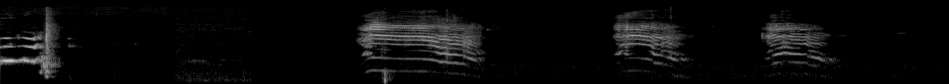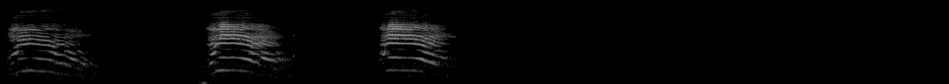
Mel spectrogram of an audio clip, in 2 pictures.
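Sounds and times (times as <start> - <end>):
cat meowing: 3.6 - 4.9, 6.1 - 7.0, 7.6 - 8.5, 9.6 - 10.5, 11.6 - 12.4, 13.3 - 14.1.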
